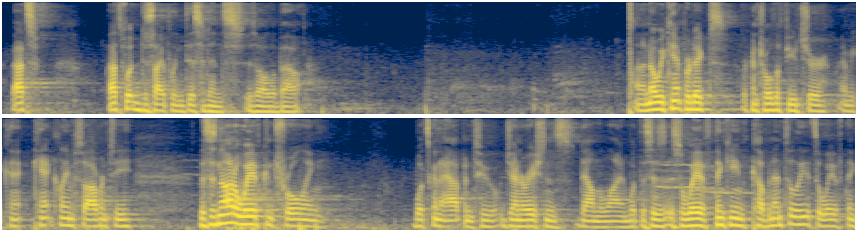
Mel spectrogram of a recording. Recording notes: This is a recording from the Fierce Families Conference, which took place in Tacoma, WA.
